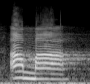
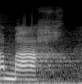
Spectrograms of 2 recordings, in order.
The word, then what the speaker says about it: amar: o Rzinho no final, já não se pronuncia o R, amar, eu vou amar. Quer dizer, se amar é no nível coloquial, é na linguagem oral. Mas quando eu vou dizer, eu tenho que me pronunciar amar. Essa pronúncia aí, ela tem que aparecer esse Rzinho para indicar né, o infinitivo.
